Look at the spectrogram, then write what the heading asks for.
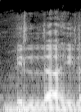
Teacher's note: لفظ اللہ کو باریک پڑھنا ہے، اس سے پہلے زیر ہے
